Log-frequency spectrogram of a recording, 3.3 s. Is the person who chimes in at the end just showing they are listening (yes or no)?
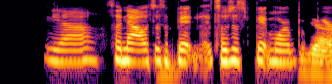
no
